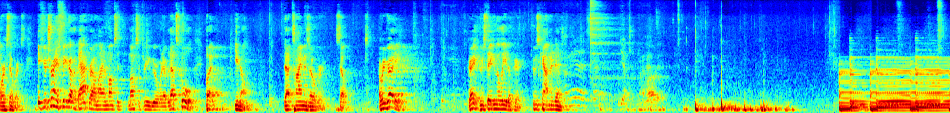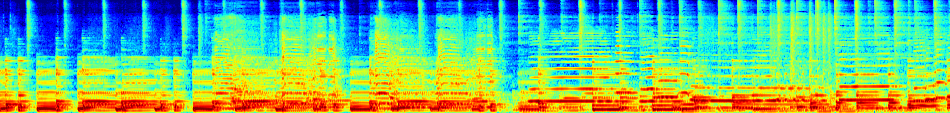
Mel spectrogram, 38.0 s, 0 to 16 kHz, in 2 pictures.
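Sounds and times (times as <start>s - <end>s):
drum kit: 11.5s - 38.0s
piano: 11.9s - 38.0s
upright bass: 16.8s - 38.0s
saxophones playing melody: 23.2s - 38.0s.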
